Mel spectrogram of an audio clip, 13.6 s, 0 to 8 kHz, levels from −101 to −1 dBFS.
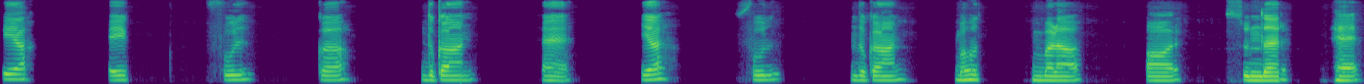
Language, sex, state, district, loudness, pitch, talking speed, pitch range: Hindi, male, Bihar, Jahanabad, -23 LUFS, 160 Hz, 60 wpm, 150-170 Hz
